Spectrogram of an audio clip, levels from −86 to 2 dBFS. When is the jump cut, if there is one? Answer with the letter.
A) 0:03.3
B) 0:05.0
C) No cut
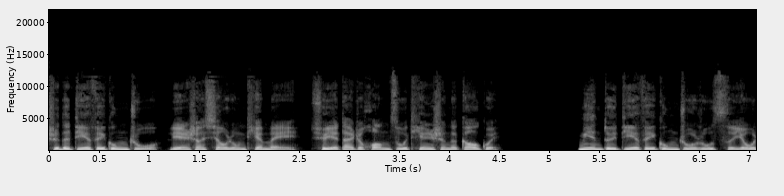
B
